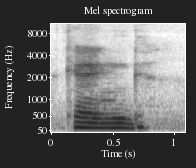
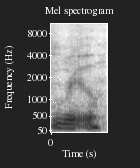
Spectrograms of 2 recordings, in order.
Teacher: Third syllable stress, probably because the word may come from another language that has different patterns.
